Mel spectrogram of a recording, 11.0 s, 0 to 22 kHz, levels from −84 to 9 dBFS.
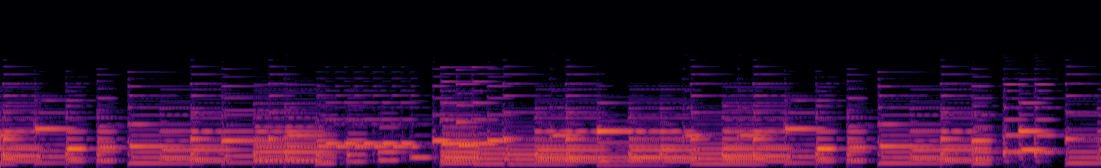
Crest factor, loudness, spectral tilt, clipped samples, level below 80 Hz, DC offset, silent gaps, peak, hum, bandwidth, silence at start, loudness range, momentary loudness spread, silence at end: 16 dB; -31 LUFS; -6.5 dB/octave; under 0.1%; -70 dBFS; under 0.1%; none; -14 dBFS; none; 5.4 kHz; 0 s; 1 LU; 5 LU; 0 s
